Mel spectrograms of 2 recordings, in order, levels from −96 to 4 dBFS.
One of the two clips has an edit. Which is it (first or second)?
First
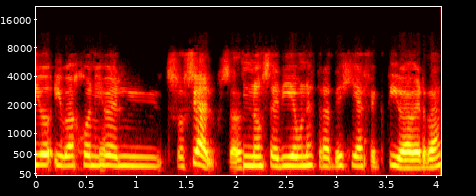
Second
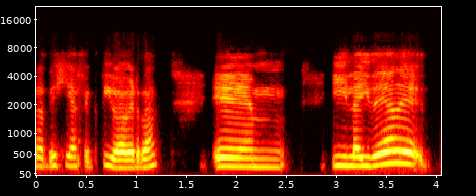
first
